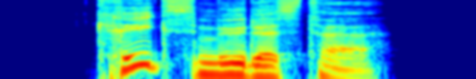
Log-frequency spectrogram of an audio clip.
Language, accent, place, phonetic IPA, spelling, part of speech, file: German, Germany, Berlin, [ˈkʁiːksˌmyːdəstə], kriegsmüdeste, adjective, De-kriegsmüdeste.ogg
- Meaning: inflection of kriegsmüde: 1. strong/mixed nominative/accusative feminine singular superlative degree 2. strong nominative/accusative plural superlative degree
